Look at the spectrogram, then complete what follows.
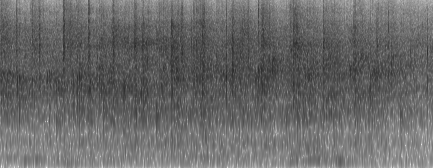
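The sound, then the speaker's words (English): A crowd applauds steadily, a dense wash of many hands clapping at once with a few faint voices murmuring underneath, holding even and loud before easing slightly at the end. “Applause for all of our...”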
